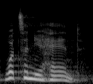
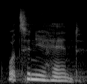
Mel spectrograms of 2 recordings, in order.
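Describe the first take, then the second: First: Said in the usual way. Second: What's in your hand? asked again, softer and lower; softer repeat. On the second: Shown as a demonstration. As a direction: repeat the question gently, dropping the volume.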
